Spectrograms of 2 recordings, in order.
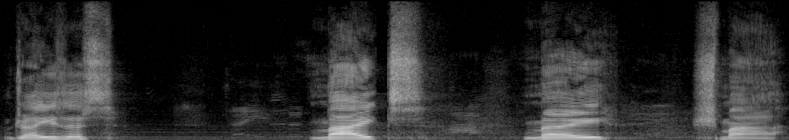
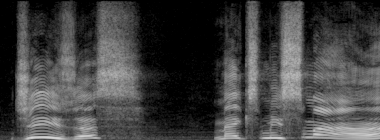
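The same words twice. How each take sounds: First: It is said in a Western twang. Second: It is said in a New York accent.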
